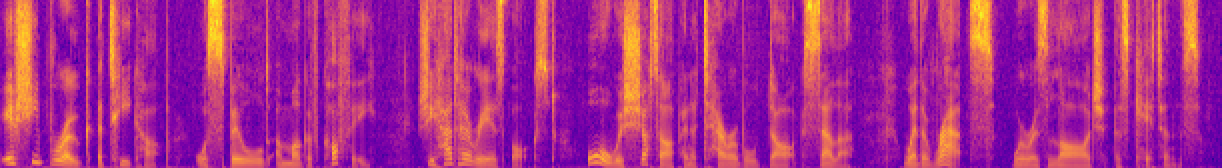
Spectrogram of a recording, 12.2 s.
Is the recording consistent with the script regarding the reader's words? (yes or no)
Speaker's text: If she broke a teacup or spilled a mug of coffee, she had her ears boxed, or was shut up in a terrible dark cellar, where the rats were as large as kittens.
yes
